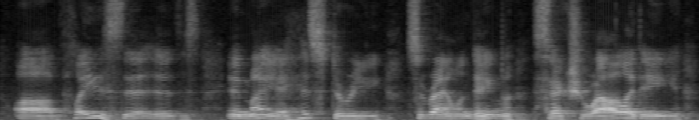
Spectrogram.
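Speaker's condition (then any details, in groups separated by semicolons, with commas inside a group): Essential tremor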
